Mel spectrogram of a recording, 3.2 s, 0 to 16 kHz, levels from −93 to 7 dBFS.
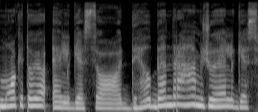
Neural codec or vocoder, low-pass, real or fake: none; 14.4 kHz; real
